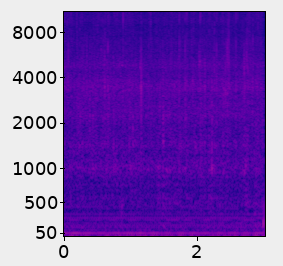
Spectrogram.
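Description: Lamb sizzles and fries in a pan seasoned with Chinese 5-spice, a faint, steady crackle with soft scattered pops and no talking.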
